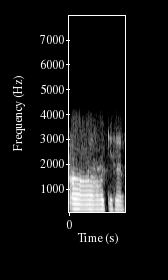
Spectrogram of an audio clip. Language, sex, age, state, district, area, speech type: Tamil, female, 30-45, Tamil Nadu, Cuddalore, rural, conversation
